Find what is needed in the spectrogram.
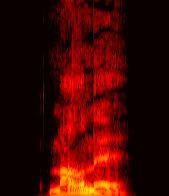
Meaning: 1. dated form of Murmel (“marble, glass ball”) 2. dated form of Marmor (“marble, kind of stone”)
- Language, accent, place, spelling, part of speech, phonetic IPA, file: German, Germany, Berlin, Marmel, noun, [ˈmaʁml̩], De-Marmel.ogg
